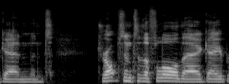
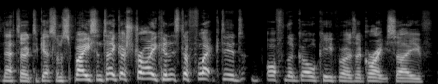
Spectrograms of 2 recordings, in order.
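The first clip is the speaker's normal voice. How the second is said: excited; 4 semitones higher, 7 dB louder than usual. Real, not acted. Live call of shot.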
